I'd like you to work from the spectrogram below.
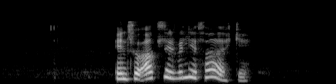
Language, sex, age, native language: Icelandic, female, 40-49, Icelandic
